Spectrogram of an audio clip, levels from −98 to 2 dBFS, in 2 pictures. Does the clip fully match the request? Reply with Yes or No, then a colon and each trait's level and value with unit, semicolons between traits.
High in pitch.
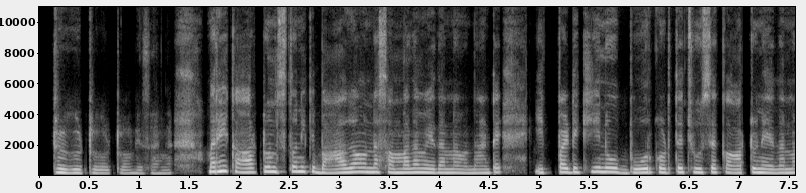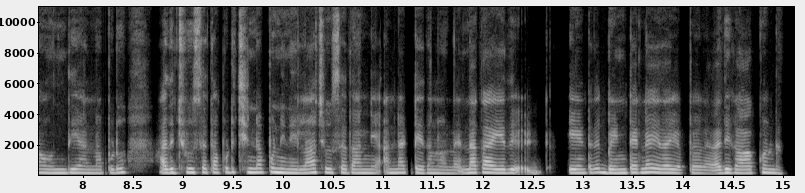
Yes: high, 235 Hz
